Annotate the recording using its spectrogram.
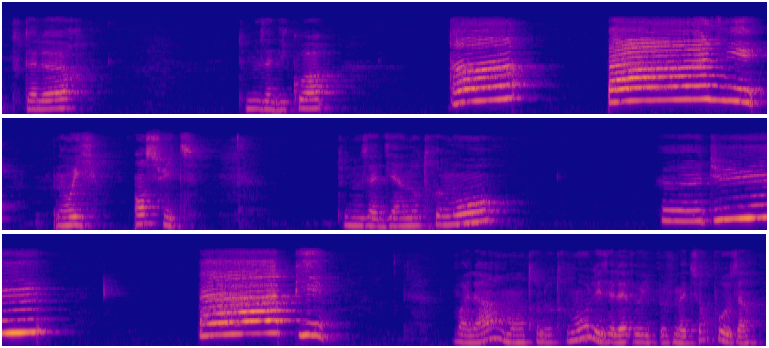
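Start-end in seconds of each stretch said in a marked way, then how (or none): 4.5-7.6 put-on much higher, louder, slow child puppet voice; Mimi. Mimi the puppet answering her teacher, high child voice. 14.3-18.5 put-on much higher, louder, slow child puppet voice; Mimi. Mimi the puppet answering her teacher, high child voice.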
